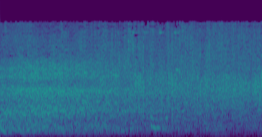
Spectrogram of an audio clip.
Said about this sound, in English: You're clapping because you hope that's the end. Don't worry, nearly halfway through now.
